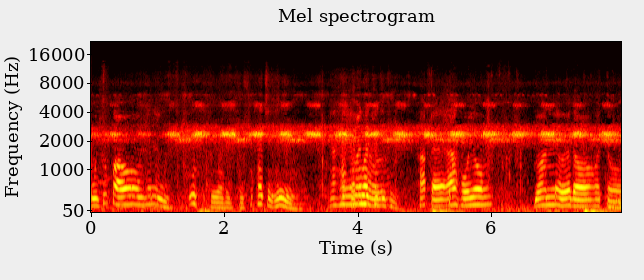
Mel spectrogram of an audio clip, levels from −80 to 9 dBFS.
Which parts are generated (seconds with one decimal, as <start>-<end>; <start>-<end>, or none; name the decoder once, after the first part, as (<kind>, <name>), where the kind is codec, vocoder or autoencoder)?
0.6-5.0 (autoencoder, DAC-VAE)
